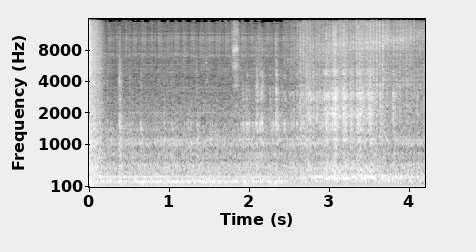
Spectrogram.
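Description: Drill press running with an adjustable circle cutter boring a 65 mm hole in a wooden board. A steady motor hum starts suddenly, with the cutter scraping through the wood, and the scraping grows harsher in the last second or so as the cutter bites deeper.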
